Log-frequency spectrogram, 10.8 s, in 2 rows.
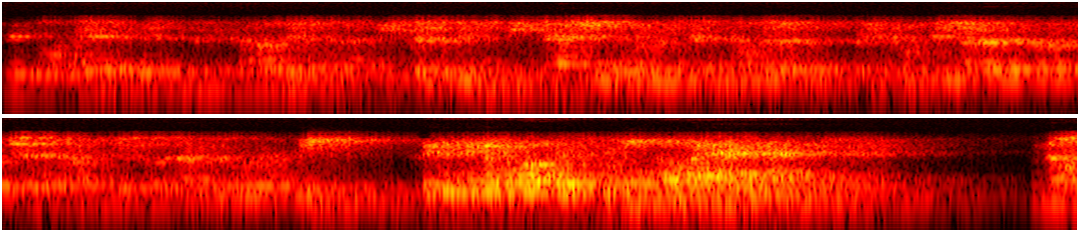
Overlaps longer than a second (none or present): none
